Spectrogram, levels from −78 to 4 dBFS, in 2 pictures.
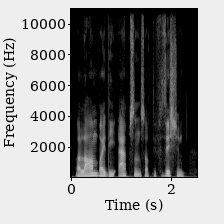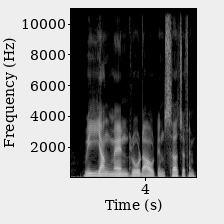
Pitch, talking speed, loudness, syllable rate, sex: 120 Hz, 190 wpm, -19 LUFS, 5.1 syllables/s, male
